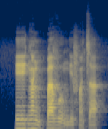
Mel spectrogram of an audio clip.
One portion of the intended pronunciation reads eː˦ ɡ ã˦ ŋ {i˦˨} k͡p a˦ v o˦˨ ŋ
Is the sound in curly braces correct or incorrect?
incorrect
